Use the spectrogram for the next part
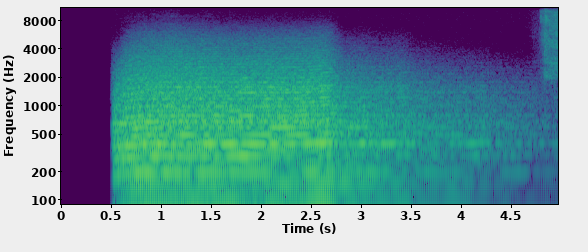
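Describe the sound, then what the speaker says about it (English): A sustained, dark detuned synth tone starts abruptly, holds, then softens into a trailing echo tail that slowly fades. "If I send a little bit more to the delay, you get a more exaggerated effect."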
